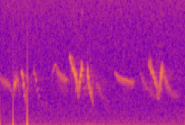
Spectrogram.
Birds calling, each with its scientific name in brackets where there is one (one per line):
Eurasian Skylark (Alauda arvensis)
